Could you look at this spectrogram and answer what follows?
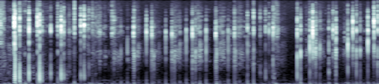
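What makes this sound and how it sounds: Long acrylic nails tap and scratch on a small, hollow, white printed MyGel cardboard product box held in the hand. A rapid, uneven series of sharp, dry clicks and papery scratches follows, each hit dying away almost at once.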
